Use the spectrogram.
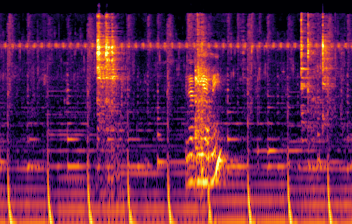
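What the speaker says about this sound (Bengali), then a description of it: "এবার দিয়ে দেব আলু ভাজাটা" Fried potatoes stirred into a simmering potato malai curry gravy in a pan, with a steady sizzle and regular scraping clinks of the spoon against metal, while someone talks briefly.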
